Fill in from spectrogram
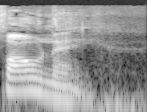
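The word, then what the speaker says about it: phoné (φωνή): That word is a Greek word that is pronounced phoné.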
